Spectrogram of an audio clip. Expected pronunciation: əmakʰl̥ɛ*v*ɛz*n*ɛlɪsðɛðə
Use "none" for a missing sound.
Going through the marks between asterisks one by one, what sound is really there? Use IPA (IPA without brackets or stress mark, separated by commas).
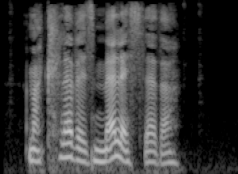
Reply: v, m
